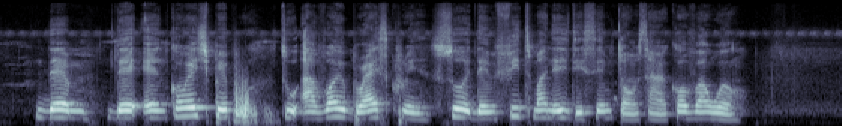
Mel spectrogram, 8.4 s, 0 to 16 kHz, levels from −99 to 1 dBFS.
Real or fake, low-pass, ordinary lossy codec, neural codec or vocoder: real; 14.4 kHz; none; none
